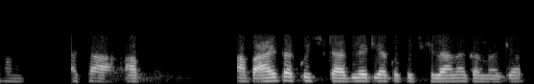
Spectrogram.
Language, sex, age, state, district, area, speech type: Urdu, male, 18-30, Telangana, Hyderabad, urban, conversation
